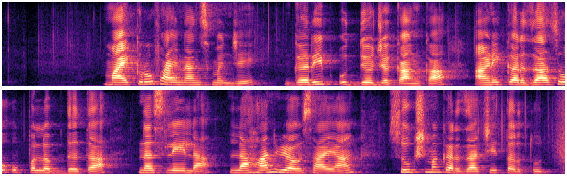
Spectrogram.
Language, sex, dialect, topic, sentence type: Marathi, female, Southern Konkan, banking, statement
